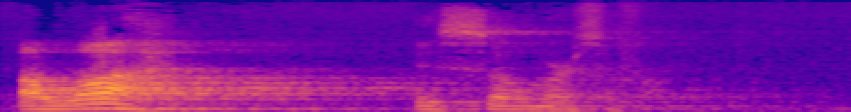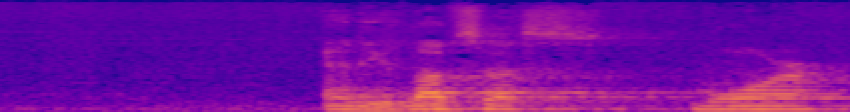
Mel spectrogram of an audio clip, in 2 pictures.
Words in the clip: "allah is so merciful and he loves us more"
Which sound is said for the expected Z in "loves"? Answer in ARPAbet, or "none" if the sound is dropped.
Z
